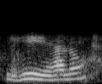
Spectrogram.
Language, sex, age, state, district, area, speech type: Urdu, female, 30-45, Bihar, Supaul, rural, conversation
